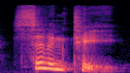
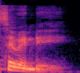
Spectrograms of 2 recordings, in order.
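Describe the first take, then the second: First: It is said with a British pronunciation. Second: It is said with an American pronunciation. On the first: The speaker calls it right. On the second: The speaker calls it wrong. "It is not seventy"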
